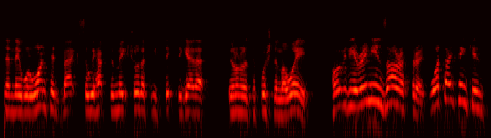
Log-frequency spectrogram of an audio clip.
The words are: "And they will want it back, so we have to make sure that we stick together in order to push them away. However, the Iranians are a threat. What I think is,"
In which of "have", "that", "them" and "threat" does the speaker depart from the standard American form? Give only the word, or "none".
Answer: have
